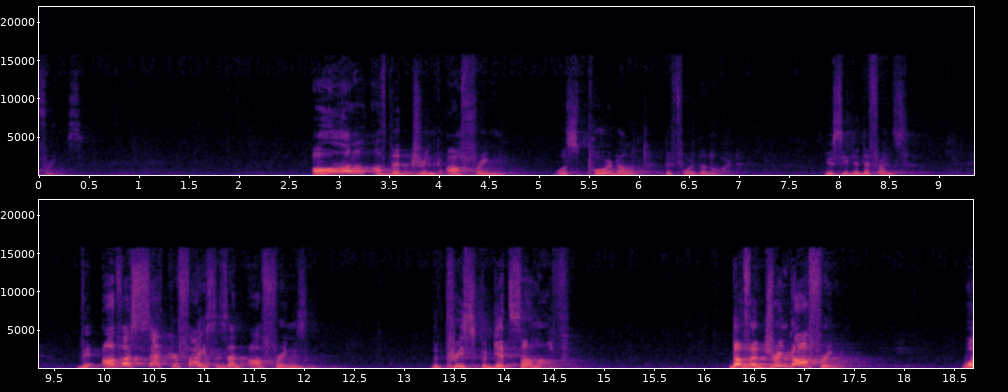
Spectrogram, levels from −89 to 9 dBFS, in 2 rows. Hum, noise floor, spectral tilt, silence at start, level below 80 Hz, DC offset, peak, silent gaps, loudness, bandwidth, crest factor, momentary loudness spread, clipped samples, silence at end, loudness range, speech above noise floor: none; -67 dBFS; -5.5 dB/octave; 0.05 s; -78 dBFS; under 0.1%; -6 dBFS; none; -28 LUFS; 16 kHz; 26 dB; 20 LU; under 0.1%; 0 s; 14 LU; 39 dB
